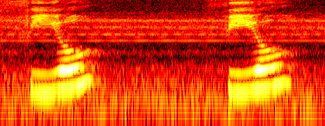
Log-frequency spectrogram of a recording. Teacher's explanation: bringing the top teeth into contact with the bottom lip and forcing air between the two to create fricatives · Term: labiodental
